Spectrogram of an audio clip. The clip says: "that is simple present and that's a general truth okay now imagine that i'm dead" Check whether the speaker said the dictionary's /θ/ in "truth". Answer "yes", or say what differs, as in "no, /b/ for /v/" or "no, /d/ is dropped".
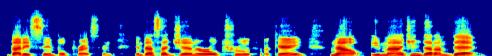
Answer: yes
